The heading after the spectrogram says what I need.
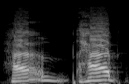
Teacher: nyamber dan dobel karena wau ini bagian dari idgom bunah maka bukan hanya nyamber dan dobel saja tapi ada dengung ke hidung ada ditahan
